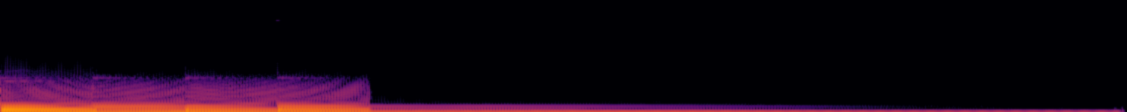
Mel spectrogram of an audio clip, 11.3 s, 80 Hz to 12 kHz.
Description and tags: layered bass 01 quarter notes
Layered bass note(s). Layered analog and synth sounds in Fruity Loops. Filtered / amplified.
